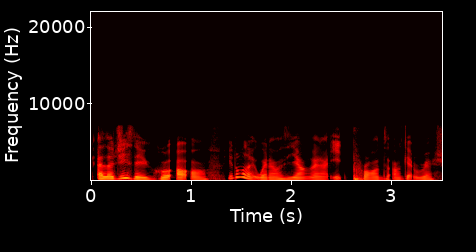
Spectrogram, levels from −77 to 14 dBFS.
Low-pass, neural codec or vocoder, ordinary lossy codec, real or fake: 7.2 kHz; none; none; real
